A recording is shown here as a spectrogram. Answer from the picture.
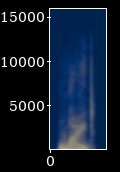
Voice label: "wide", Indian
